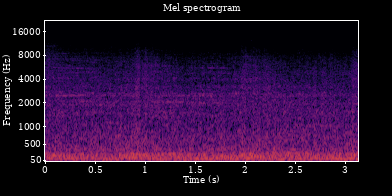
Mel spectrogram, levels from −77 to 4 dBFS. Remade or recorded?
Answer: recorded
